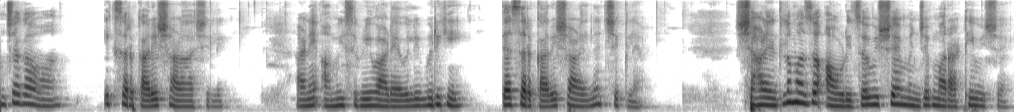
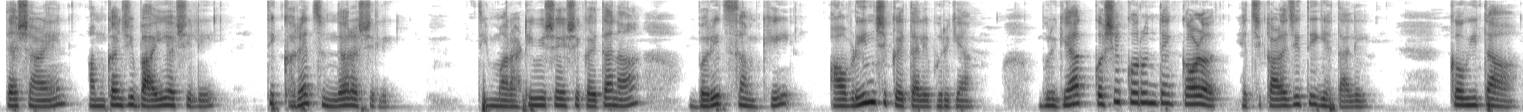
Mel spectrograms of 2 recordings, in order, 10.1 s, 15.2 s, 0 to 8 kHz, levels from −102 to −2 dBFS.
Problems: none marked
